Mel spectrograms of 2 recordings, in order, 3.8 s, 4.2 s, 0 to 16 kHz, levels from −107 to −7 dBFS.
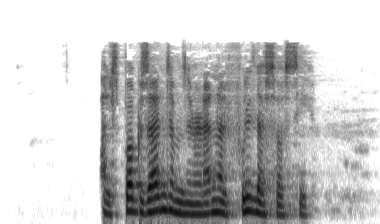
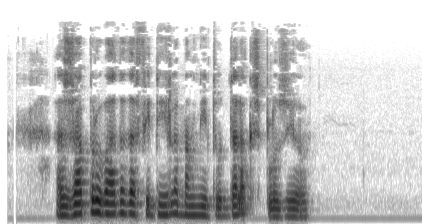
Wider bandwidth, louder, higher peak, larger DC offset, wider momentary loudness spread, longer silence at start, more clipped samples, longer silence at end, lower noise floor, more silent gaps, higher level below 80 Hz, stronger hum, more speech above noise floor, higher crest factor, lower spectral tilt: second, 8 kHz vs 11 kHz; first, -19 LUFS vs -26 LUFS; first, -2 dBFS vs -6 dBFS; neither; about the same, 13 LU vs 12 LU; first, 1 s vs 0.3 s; neither; second, 0.75 s vs 1.15 s; first, -88 dBFS vs -68 dBFS; neither; first, -58 dBFS vs -72 dBFS; neither; first, 70 dB vs 42 dB; about the same, 20 dB vs 20 dB; about the same, -5.5 dB/octave vs -6 dB/octave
